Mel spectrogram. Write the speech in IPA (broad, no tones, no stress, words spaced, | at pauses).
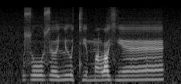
zoːzəːlʲotʲɜ mə̃lˠə zʲɛ̃ː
